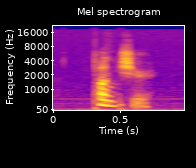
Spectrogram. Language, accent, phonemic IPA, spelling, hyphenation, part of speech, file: English, US, /ˈpʌŋkt͡ʃɚ/, puncture, punc‧ture, noun / verb, En-us-puncture.ogg
- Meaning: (noun) 1. The act or an instance of puncturing 2. A hole, cut, or tear created by a sharp object 3. A hole in a vehicle's tyre, causing the tyre to deflate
